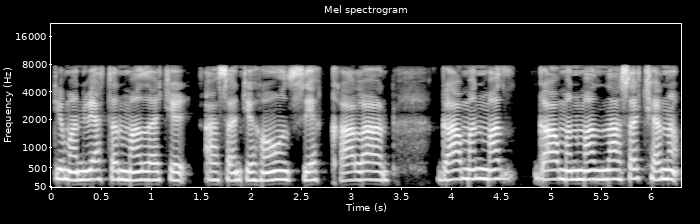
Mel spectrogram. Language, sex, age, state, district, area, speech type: Kashmiri, female, 30-45, Jammu and Kashmir, Bandipora, rural, spontaneous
